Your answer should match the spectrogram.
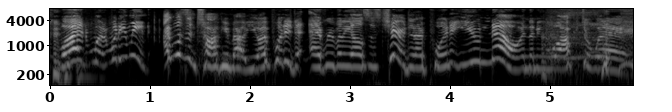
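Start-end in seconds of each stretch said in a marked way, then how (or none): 0.0-4.7 loud, higher indignant ranting; mock defensive rant. [name] denying he complimented the lead, loud mock rant. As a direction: protest too much, hammed-up.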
